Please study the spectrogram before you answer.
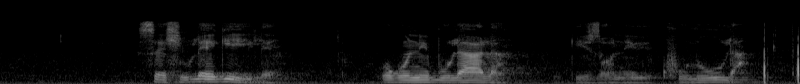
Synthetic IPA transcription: seɬulek̬ilɛ | uk̬uniɓulala | ŋizɔnikʰuluːla̰

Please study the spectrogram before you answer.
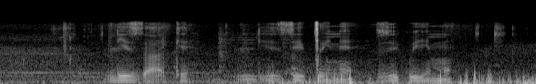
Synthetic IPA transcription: liza̰kʰɛ | liziɡ͡ǀʱinɛzikʼwiːmɔ

